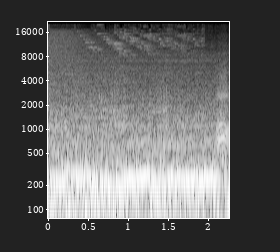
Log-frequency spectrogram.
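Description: An RS 457 motorcycle engine drones loud and steady at high speed around 100 miles an hour, a constant buzzing tone with heavy wind rush close to the rider.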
